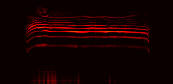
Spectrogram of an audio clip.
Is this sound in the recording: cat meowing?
yes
